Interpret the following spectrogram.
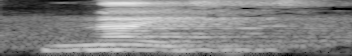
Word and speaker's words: gneiss: And third one you have to pronounce nice, G silent.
